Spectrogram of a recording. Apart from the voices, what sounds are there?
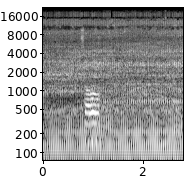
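Toyohama generator engine idling, warming up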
